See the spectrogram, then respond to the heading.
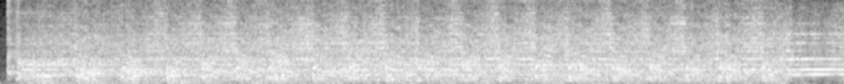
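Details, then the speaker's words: Honda K-series engine project, first crank and start: harsh raspy grind as starter engages and engine fires; owner suspects tight tolerance between starter gear and flywheel. "that starter engagement is gnarly what's the thing when you turn the key though it's just like the starter gear coming off the flywheel it's probably really tight tolerant tolerance"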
